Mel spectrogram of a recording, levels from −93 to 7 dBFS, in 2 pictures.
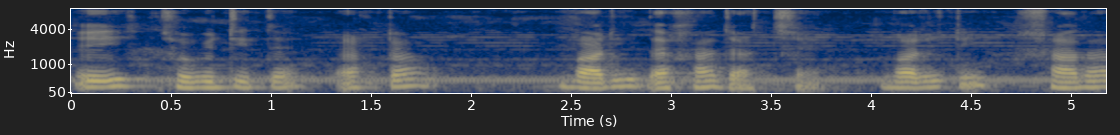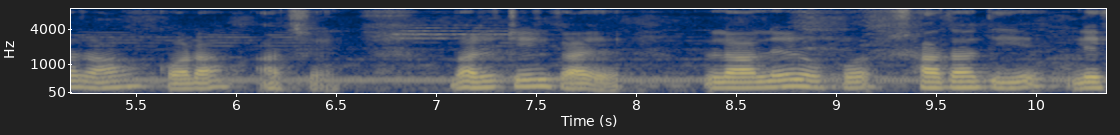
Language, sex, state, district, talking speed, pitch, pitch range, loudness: Bengali, female, West Bengal, Paschim Medinipur, 105 wpm, 170 Hz, 155-190 Hz, -26 LUFS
